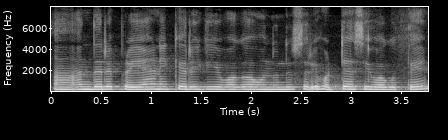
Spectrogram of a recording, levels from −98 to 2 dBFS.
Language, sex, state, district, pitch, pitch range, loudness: Kannada, female, Karnataka, Belgaum, 230 Hz, 225-240 Hz, -14 LUFS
